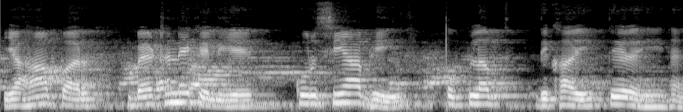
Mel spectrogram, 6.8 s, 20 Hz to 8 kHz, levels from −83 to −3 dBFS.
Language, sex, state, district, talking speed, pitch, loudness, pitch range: Hindi, male, Rajasthan, Bikaner, 105 wpm, 160 Hz, -13 LUFS, 130-175 Hz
